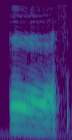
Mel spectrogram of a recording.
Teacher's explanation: زبان کی جڑ سے قاف، اس کو موٹا قاف بھی کہتے ہیں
